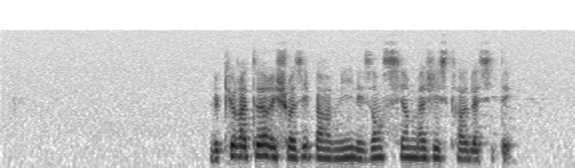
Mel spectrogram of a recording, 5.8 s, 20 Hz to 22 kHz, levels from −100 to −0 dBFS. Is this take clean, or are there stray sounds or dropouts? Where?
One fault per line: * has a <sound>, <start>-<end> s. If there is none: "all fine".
all fine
